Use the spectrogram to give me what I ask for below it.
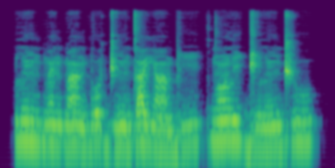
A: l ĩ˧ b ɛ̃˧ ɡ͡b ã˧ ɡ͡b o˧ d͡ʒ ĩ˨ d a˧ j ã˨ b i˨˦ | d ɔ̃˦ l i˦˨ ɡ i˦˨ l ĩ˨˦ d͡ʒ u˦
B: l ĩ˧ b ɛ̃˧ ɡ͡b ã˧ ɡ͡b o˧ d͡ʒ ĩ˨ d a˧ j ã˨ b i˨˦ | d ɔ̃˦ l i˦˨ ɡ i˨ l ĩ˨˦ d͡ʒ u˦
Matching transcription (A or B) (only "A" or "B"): B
